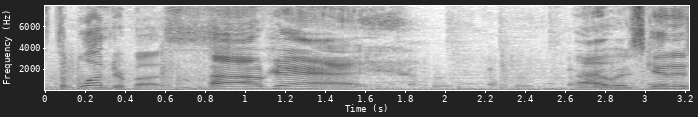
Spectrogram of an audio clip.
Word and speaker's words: Blunderbuss: It's the Blunderbuss. Okay. I was going to say it wrong again. It was like Wonderbust thing, whatever it's called.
